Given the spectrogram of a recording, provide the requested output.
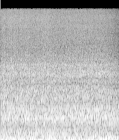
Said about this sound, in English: This noise that you're hearing behind is the hot air balloons all getting set up. So you can hear all the fire going in.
